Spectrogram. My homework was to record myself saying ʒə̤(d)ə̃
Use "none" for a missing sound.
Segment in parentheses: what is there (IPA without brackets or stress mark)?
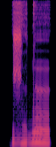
d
